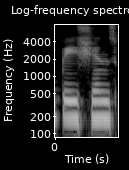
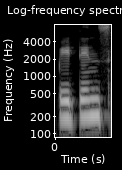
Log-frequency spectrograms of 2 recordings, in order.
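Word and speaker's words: patience: देखिए इसे पेशेंस पढ़ेंगे, पेटेंस नहीं पढ़ेंगे, TI एंड कॉन्फिडेंस के साथ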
